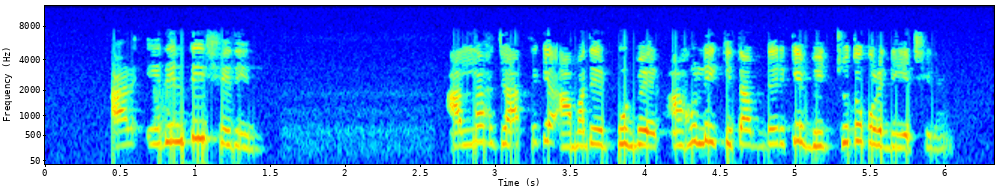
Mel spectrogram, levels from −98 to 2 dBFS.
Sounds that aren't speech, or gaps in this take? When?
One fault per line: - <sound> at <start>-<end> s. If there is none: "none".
none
